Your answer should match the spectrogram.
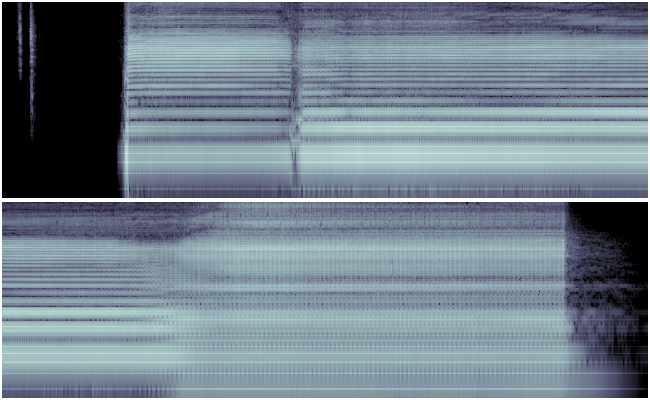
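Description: A loud, buzzy saxophone note held for several seconds, shifting down and settling on a deep low B-flat before cutting off.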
